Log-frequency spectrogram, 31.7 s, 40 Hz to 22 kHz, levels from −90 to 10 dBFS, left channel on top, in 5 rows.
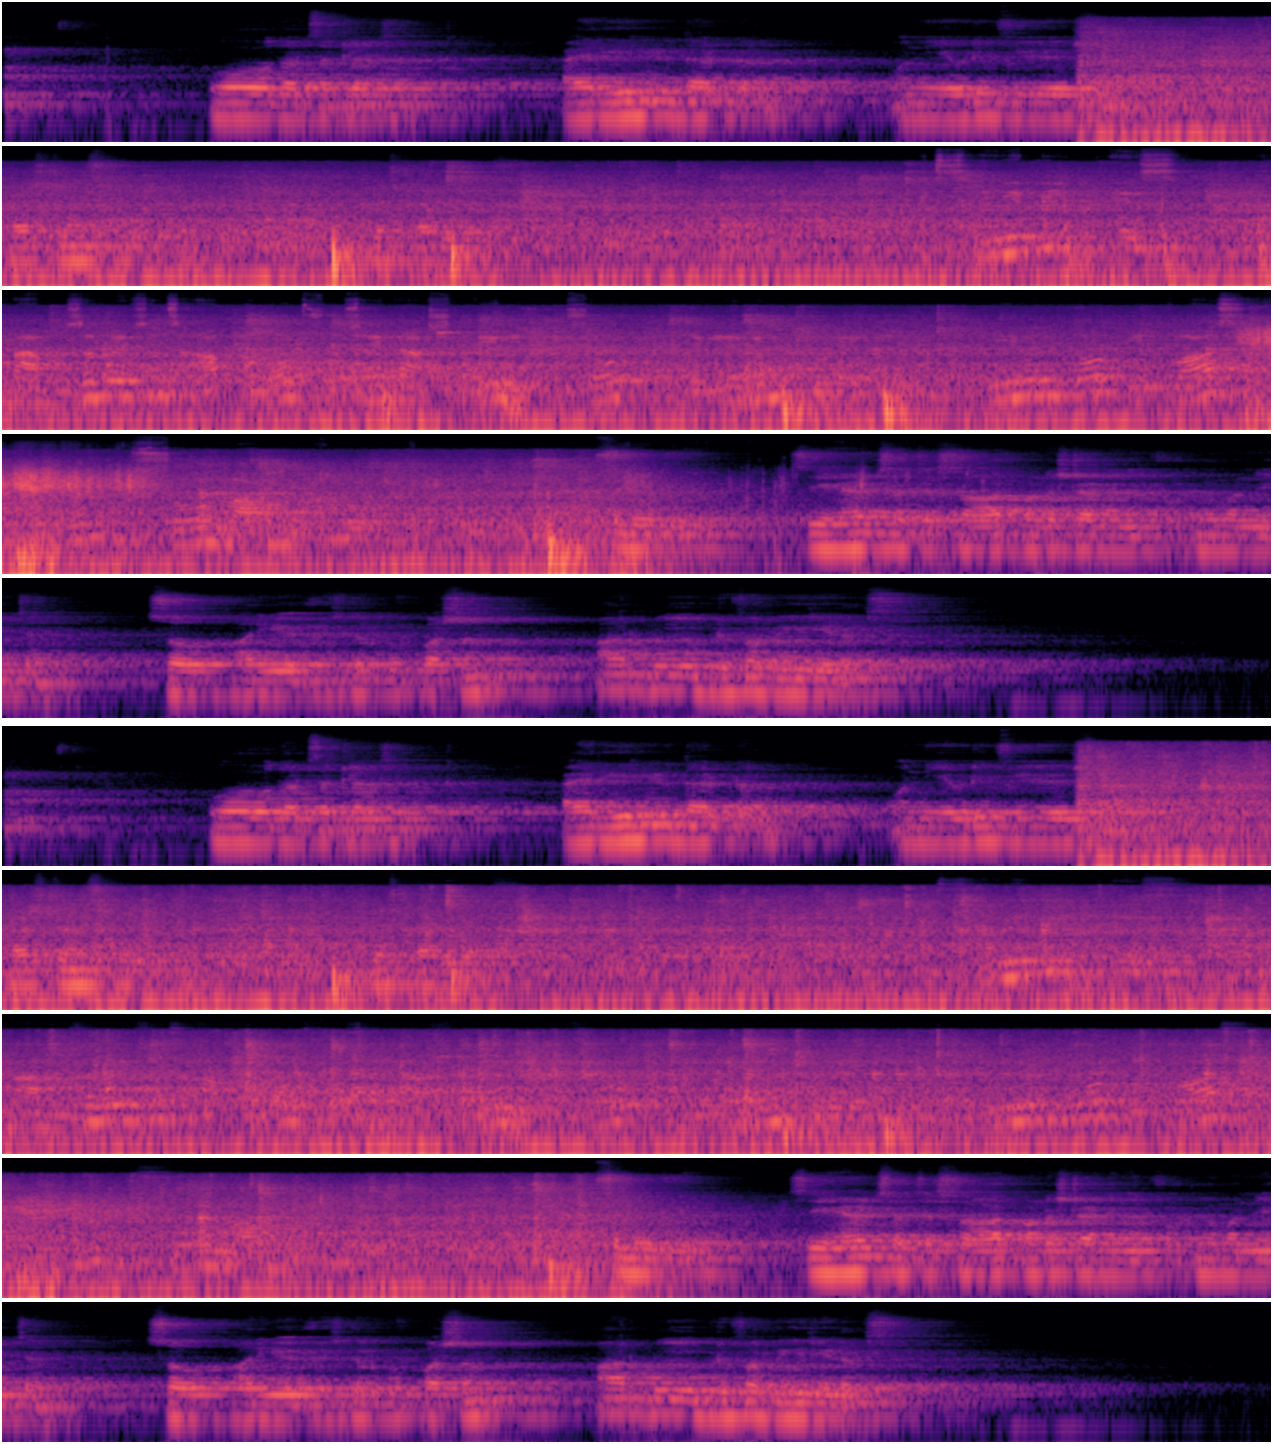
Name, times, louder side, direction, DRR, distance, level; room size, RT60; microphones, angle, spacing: voice 1, 1.0-2.2 2.8-4.0 4.4-5.7 6.3-7.5 8.2-10.4 19.3-19.4 21.8-22.7 23.0-25.8 26.1-28.1 28.3-29.9, right 1 dB, 20° right, 0 dB, 0.5 m, -33 dB
sound 1, 5.4-22.2, right 2 dB, 35° right, 0.9 m, -32 dB
sound 2, 7.2-7.4 8.0-8.2 8.6-8.8 10.7-10.8 11.2-12.9 13.9-14.1 14.6-16.0 16.6-17.4 18.7-20.0 20.2-20.6 20.9-24.5 24.8-24.9, left 7 dB, 85° left, 0.3 m, -33 dB
voice 2, 10.9-12.2 12.6-17.0 17.6-21.0, left 2 dB, 60° left, 5 dB, 0.7 m, -34 dB
11.5 x 5.7 x 6.1 m, 3.0 s
head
